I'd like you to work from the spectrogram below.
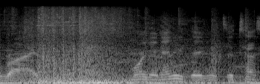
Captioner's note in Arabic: انفجار سيارة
